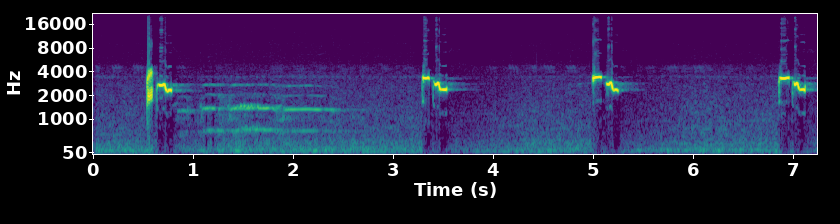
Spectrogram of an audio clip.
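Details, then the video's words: Sooty-headed bulbul song meant to excite other bulbuls into answering: short bright whistled phrases, each a sharp upstroke dropping into a wavering twiddle, repeated about every two seconds, with a lower steady drawn-out whistle early on. "Suara Burung Kutilang Paling Ampuh Untuk Menaikan Emosip Jadikan Kutilang Gacor Nyaut"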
